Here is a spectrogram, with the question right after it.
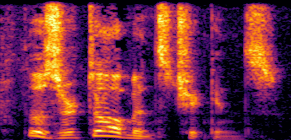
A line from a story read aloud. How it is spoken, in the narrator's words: cried Taran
